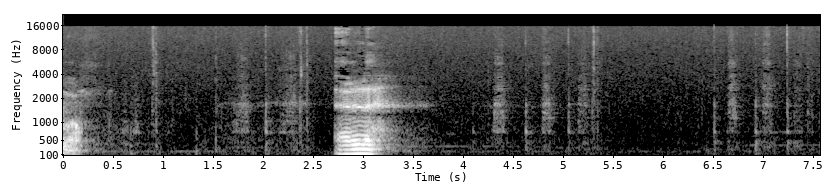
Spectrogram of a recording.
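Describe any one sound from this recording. A tool scratches lightly across a card.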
